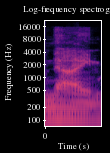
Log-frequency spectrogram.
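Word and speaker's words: Nein: their first campaign the second campaign is the mighty nine but it's spelled n-e-i-n so the mighty like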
